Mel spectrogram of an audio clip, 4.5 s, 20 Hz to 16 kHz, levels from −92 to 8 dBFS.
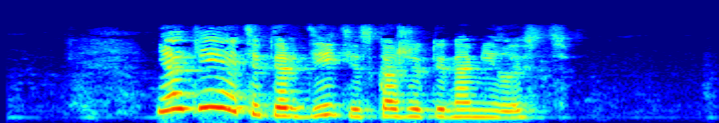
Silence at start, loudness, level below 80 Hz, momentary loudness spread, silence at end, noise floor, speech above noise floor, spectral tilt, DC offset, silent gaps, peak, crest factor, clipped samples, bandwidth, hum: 1 s; -15 LUFS; -66 dBFS; 16 LU; 1.15 s; -67 dBFS; 52 dB; -5 dB/octave; under 0.1%; none; -2 dBFS; 16 dB; under 0.1%; 7.4 kHz; none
